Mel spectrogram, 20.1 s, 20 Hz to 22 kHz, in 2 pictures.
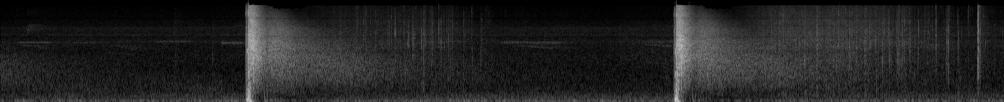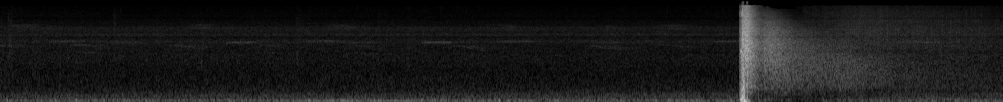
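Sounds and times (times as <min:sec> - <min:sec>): rifle shot with echo: 0:02.4 - 0:04.4, 0:06.7 - 0:08.2, 0:17.4 - 0:19.1
faint sharp crack: 0:02.5 - 0:05.0, 0:06.8 - 0:10.0, 0:17.4 - 0:18.9.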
